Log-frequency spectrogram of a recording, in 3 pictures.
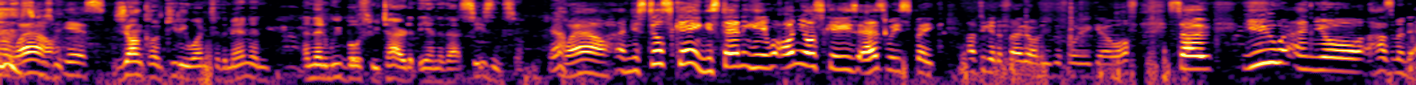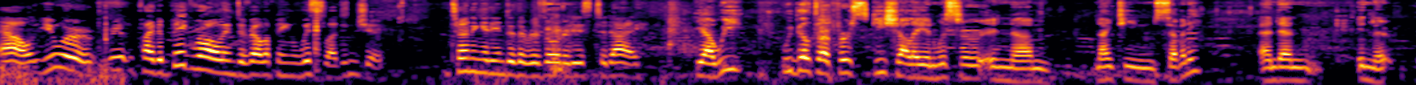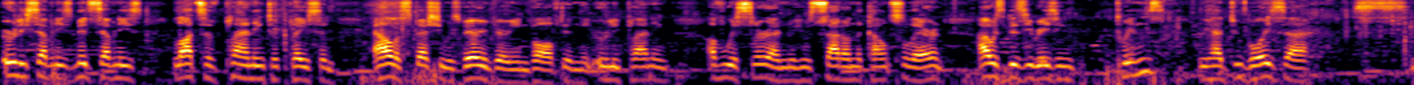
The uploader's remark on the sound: Is currently on the ski slopes in western Canada ata resort called Sun Peaks. Grabbed her phone and interviewed the champion there on the slopes. You might hear a bit of wind noise on the microphone.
